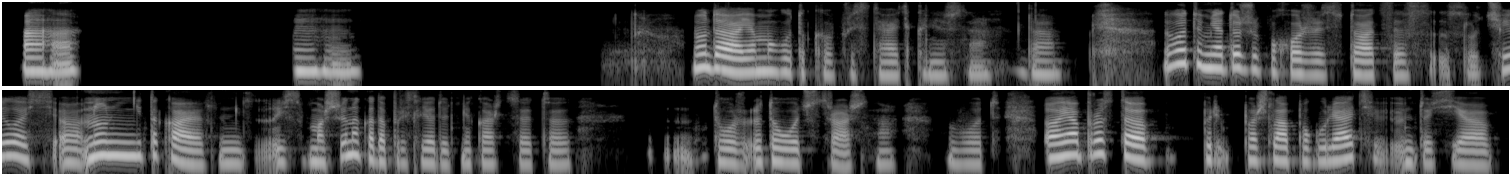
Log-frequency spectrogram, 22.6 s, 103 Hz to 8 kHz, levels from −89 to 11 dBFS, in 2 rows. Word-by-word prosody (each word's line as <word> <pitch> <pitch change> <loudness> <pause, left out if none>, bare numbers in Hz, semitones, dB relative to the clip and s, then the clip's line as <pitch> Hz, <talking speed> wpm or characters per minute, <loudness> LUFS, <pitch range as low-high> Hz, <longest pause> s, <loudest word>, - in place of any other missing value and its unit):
Ага. 225 +1 +3 1.6
Мгм. 220 -1 0 2.5
Ну 270 +1 +5
да, 245 -4 +9
я 215 +1 +3
могу 220 -1 0
такое 200 -2 -11
представить, 180 -2 -9
конечно. 180 - -11 0.2
Да. 195 -3 -7 0.8
Ну, 280 - -2
вот 330 0 +4
у - - +4
меня 265 -2 +6
тоже 250 -1 +1
похожая 200 -4 -3
ситуация 185 0 -3
с 185 +1 -17
случилась, 240 - -3
а, 190 0 -1
ну, 255 +5 +5
н 275 -1 +5
не 265 - +2
такая, 210 -10 +2
м, 180 0 -6
если 195 +1 -10
б - - -7
машина 250 +9 0
когда 210 -3 -1
преследует, 180 -2 -7
мне - - -8
кажется 175 0 -8
это, 170 0 -9 0.8
м, - - -13
тоже, 190 -5 -4
это 195 +1 -1
очень 185 -1 -2
страшно. 170 +2 -7 0.4
Вот. 175 -4 -10 0.3
А 240 +1 +6
я 280 +1 +8
просто 260 -6 +5 0.3
при 220 -2 -5
пошла 210 0 +1
погулять, 205 +3 +1
э, 190 - -8
то 180 - -9
есть 175 - -13
я, 170 -2 -1
200 Hz, 130 wpm, -23 LUFS, 180-230 Hz, 2.5 s, да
